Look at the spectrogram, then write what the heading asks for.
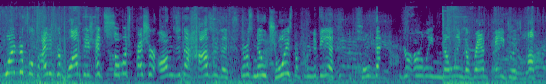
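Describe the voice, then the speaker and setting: A woman's voice: extremely high pitch, fairly even intonation, fairly quick, hardly any pauses. A woman giving live esports commentary in a playful, slangy way. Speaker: esports caster.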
